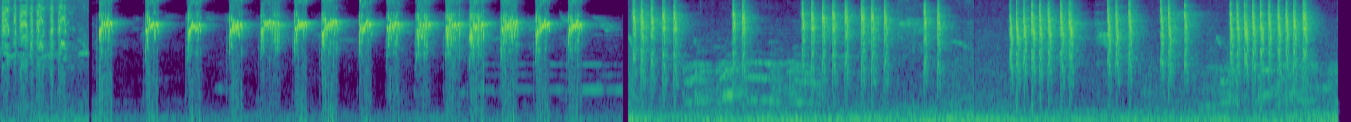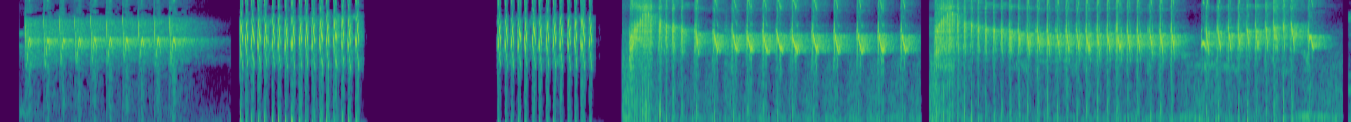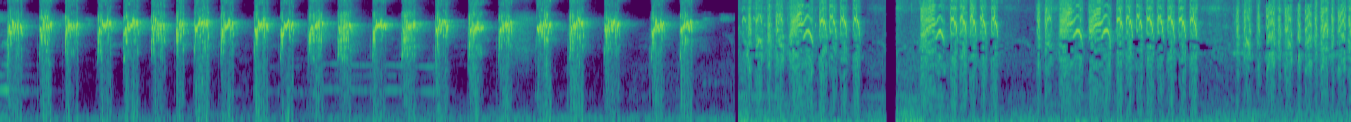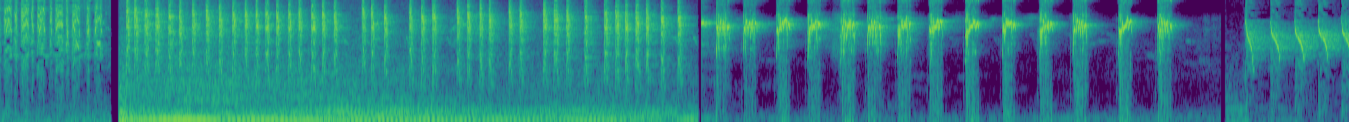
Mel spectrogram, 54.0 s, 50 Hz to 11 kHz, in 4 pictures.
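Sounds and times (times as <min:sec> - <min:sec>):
songbird rapid high notes: 0:34.4 - 0:48.0.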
